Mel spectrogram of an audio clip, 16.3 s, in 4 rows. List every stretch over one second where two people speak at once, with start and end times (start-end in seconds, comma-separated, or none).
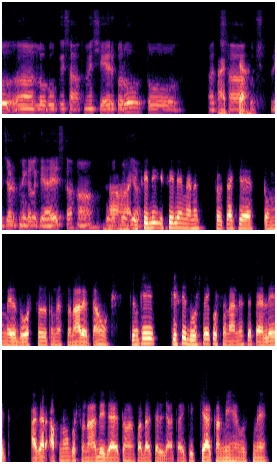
none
